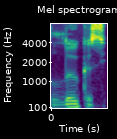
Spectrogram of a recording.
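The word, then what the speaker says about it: LUCAS1: kind of interesting how for henny you say hen e you pronounce the one with lucas you don't you just ignore the one it's kind of not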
